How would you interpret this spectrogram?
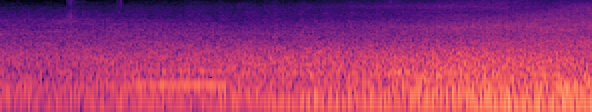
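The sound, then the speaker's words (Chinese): Steady street traffic roars, with a deep engine drone from a large vehicle that grows slightly louder over a couple of seconds, on a street with many buses at a zebra crossing. Nobody speaks. “啊，可以看到这里有好多，公交车。”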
